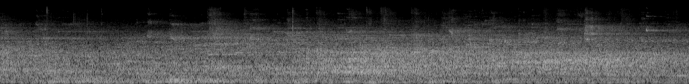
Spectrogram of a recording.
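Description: Gymnasium din: basketballs bouncing on a hardwood court with short sharp impacts scattered throughout, over a steady hubbub of voices, echoing in the large hall.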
